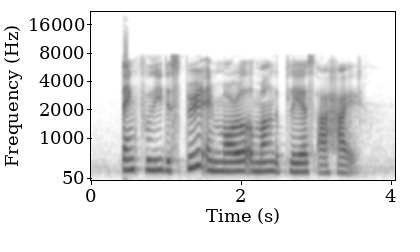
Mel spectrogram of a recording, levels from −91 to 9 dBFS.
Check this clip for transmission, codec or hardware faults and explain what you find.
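Hard clipping occurs from 0.43 to 0.49 s in this speech clip. The signal there runs about 4 dB beyond what a stage in the chain can pass, so its peaks are sliced flat. Those squared-off tops add high harmonics, heard as a brief crackle on the loudest moments.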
